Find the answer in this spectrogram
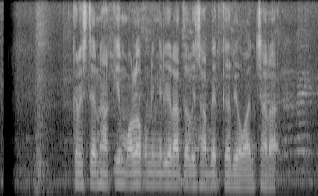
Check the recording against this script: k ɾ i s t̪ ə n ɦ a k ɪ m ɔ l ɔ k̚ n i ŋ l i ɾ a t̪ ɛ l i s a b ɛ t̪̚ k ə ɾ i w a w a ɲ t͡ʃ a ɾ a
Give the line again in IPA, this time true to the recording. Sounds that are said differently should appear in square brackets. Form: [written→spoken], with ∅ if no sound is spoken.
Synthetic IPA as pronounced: k ɾ i s t̪ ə n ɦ a k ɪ m ɔ l ɔ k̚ n i ŋ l i ɾ a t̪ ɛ l i s a b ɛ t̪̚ k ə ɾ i w a w a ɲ t͡ʃ a ɾ a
